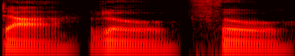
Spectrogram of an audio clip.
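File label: "tarotho", concatenated syllables; Affixing experiment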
